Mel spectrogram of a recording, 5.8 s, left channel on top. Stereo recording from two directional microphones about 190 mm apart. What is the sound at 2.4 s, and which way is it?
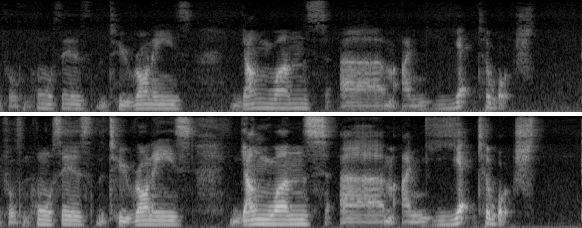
Speech, 20° right (ahead or behind).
